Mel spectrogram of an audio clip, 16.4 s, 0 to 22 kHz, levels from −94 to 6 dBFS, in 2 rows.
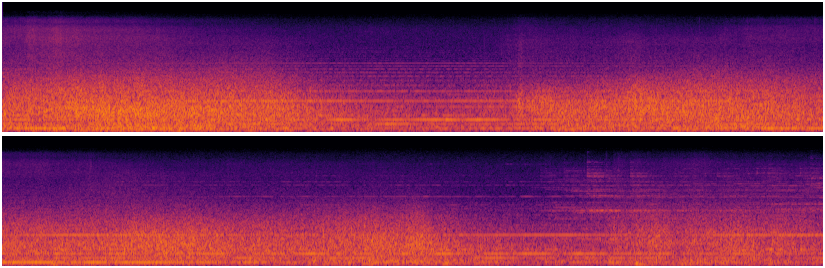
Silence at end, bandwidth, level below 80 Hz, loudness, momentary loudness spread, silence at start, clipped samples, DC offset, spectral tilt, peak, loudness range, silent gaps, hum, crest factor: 0 s; 13.5 kHz; -44 dBFS; -26 LUFS; 9 LU; 0 s; under 0.1%; under 0.1%; -7 dB/octave; -8 dBFS; 6 LU; none; none; 16 dB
